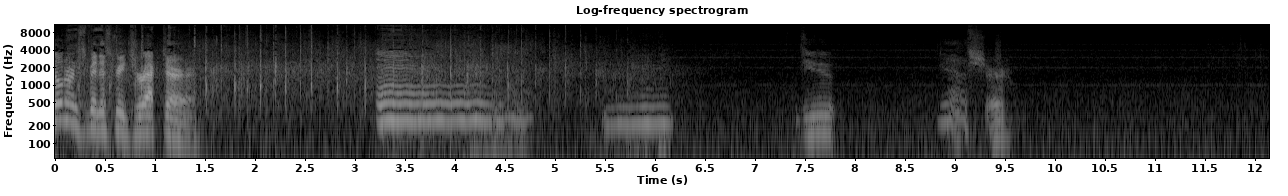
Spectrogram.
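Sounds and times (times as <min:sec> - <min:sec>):
speech: 0:00.0 - 0:01.6, 0:03.2 - 0:03.7, 0:09.1 - 0:09.6
audience clapping: 0:00.0 - 0:06.2.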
